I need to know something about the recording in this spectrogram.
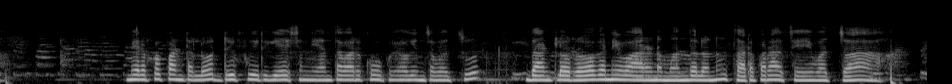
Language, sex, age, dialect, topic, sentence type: Telugu, female, 41-45, Southern, agriculture, question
